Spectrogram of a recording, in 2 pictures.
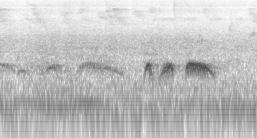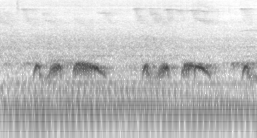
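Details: Decoy spotted dove of Thai stock used for calling, giving soft low cooing phrases of two to three rounded notes, each phrase separated by short pauses, with faint high bird chirps in the background.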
